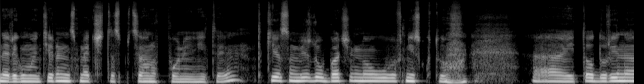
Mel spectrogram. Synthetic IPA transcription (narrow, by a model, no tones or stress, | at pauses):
nɛɾɛɡlˠɐmɛnt̪iɾənismɛt̪t͡ʃi̥t̪əspɛt̪sialˠnofplˠɐninit̪ɛt̪ɐ̥kivəsəmviʒd̪əlˠobat͡ʃɛmnɔɡʊvɐfnisko̥t̪o | it̪ɔd̪ʊɾinɐ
